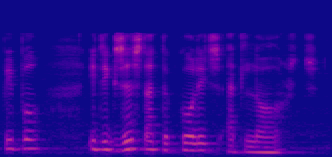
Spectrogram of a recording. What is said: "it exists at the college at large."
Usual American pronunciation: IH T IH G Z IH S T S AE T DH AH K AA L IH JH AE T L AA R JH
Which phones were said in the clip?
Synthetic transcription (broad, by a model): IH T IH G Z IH S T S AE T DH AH K AA L IH JH AE T L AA R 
